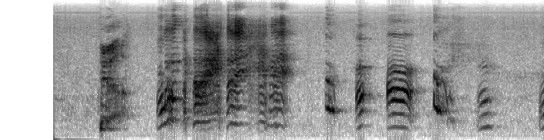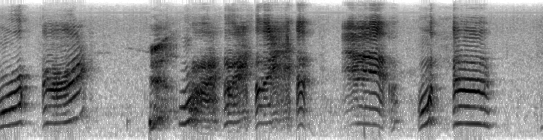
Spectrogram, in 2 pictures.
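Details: A father's hiccups: abrupt voiced hiccup sounds at irregular intervals amid bursts of laughter from others.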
